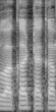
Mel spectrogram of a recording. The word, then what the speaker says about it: वाकाटक: तो एक तरह से इनडायरेक्ट कंट्रोल वाकाटका में किसका चला गया, वैसे इसको वकाटक प्रोनाउंस करते हैं, ठीक है, वाकाटका तो मैं प्यार से बोल देता हूँ, ठीक है।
